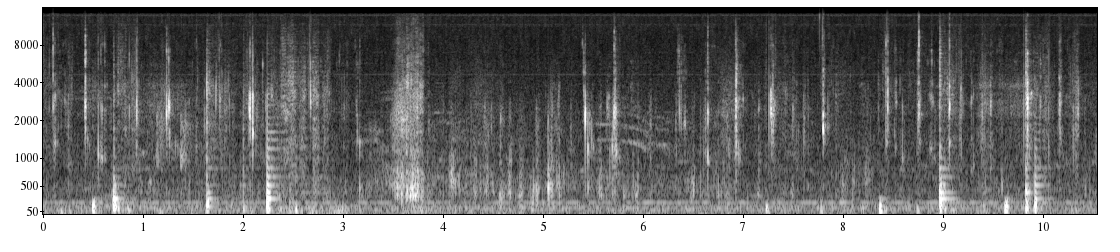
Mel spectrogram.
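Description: Close-miked mouth sounds of a man chewing a hand-fed mouthful of rice and curry: many sharp wet smacks and clicks, with a longer noisy smear about three and a half seconds in.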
